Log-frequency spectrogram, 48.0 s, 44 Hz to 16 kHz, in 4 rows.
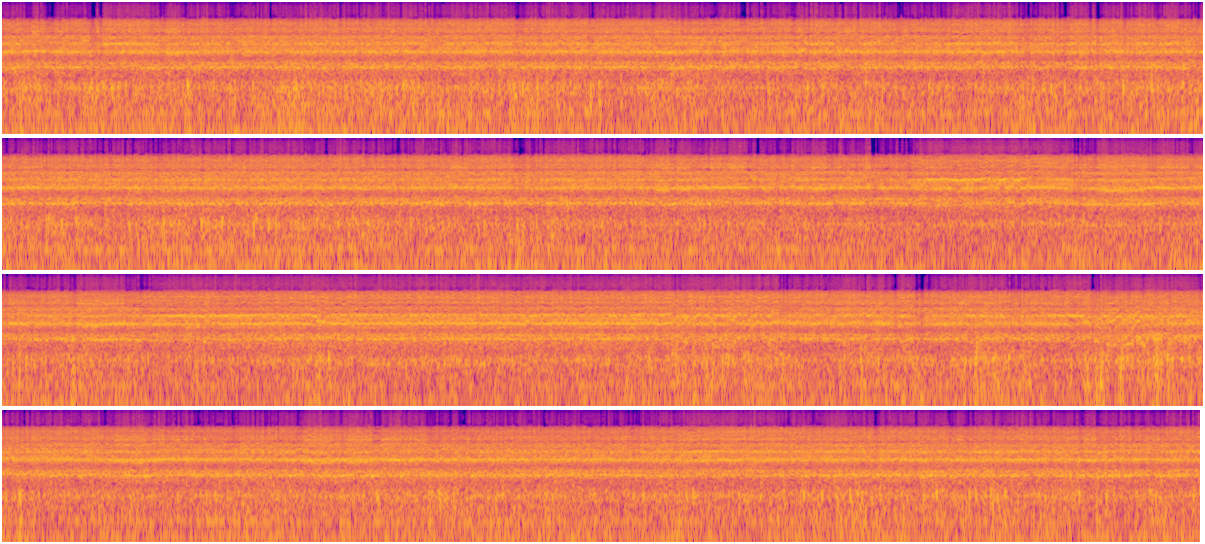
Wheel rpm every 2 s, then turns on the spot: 230, 230, 230, 230, 230, 230, 230, 230, 230, 230, 220, 220, 230, 210, 210, 220, 230, 230, 230, 230, 230, 230, 230, 230.
none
